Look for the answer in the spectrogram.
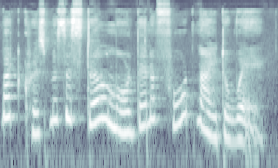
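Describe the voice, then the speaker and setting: Woman voicing a gentle male animal friend, storybook, soft, doubtful, high voice. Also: sing-song, moderate pace.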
